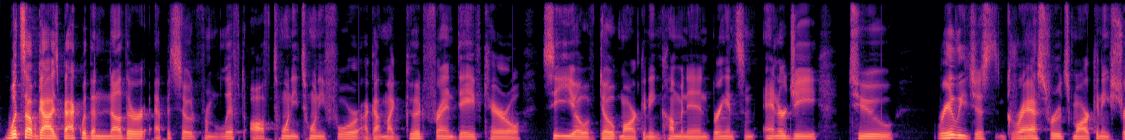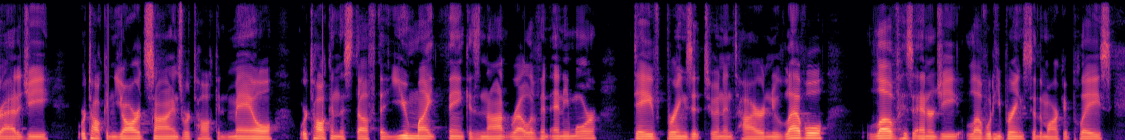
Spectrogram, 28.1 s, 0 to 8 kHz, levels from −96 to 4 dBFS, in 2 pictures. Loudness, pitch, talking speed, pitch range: -23 LUFS, 115 Hz, 150 wpm, 110-125 Hz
